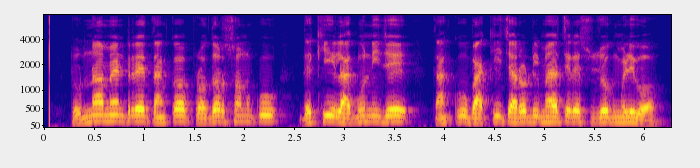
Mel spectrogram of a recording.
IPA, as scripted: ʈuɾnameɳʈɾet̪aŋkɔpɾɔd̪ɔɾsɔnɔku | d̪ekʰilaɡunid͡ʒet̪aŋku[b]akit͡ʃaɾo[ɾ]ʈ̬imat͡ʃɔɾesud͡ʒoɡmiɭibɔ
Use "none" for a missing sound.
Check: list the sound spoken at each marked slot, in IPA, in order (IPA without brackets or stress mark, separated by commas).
b, none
